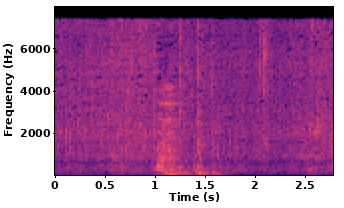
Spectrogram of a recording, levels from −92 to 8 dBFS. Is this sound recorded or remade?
recorded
